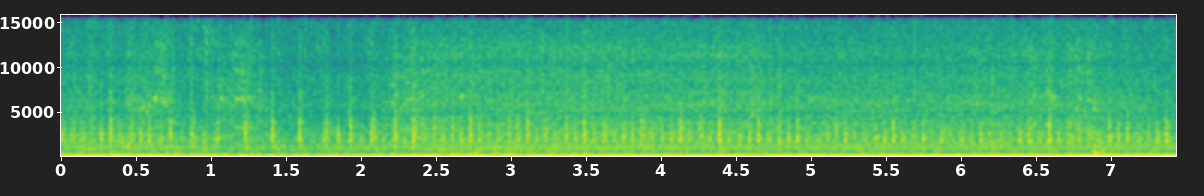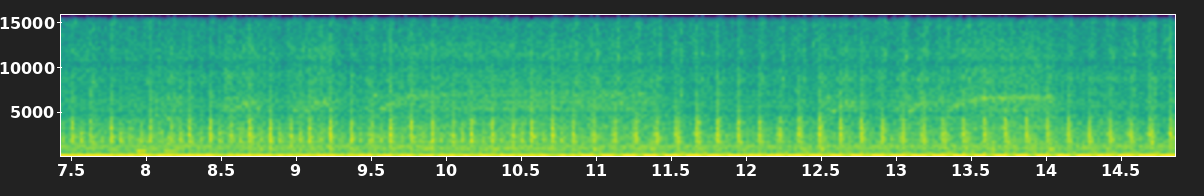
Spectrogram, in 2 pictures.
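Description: A V8 idles with a steady, fairly quick knocking tick, about three to four a second, riding over the exhaust. Cause suspected, not confirmed.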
